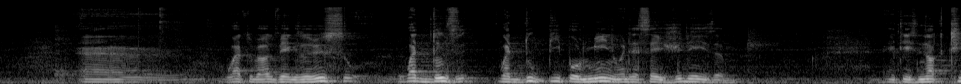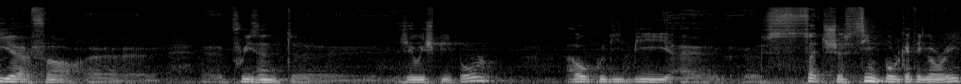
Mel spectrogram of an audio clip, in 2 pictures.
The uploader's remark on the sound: lecture on May 3, 2018 at the University of Chicago's Breasted Hall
